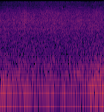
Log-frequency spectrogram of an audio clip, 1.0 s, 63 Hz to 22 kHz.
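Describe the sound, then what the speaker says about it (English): Low rolling thunder rumbles steadily through a storm in the train simulator Train Sim World 5, with a faint wash of rain, continuous and fairly loud, and nobody speaks. "Thunder and lightning is really starting to grate on me now."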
